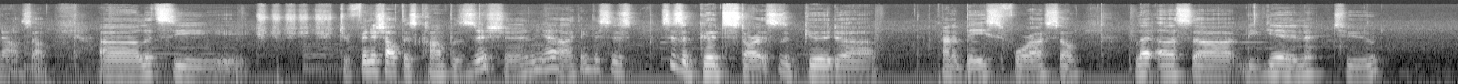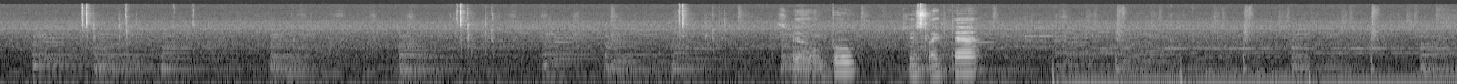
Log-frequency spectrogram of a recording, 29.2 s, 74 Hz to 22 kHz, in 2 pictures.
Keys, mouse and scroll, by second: 4.6 space, 4.8-6.0 drag, 8.1 click, 8.7 shift+click, 9.3 shift+click, 11.3 click, 12.0 shift+click, 12.8 click, 13.4 shift+click, 14.3 click, 15.6 ctrl+z, 16.1 click, 16.9 click, 17.5 click, 17.9 click, 18.3 click, 18.6 click, 19.3 ctrl+z, 19.6 click, 19.9 click, 20.2 click, 20.7 click, 21.5 ctrl+z, 21.8 click, 22.3 click, 22.7 click, 22.9 click, 23.3 click, 23.9 ctrl+z, 24.3 click, 25.1 click, 25.9 click, 26.3 click, 26.5 click, 26.6 click, 28.0 click, 28.4 click, 28.9 click.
